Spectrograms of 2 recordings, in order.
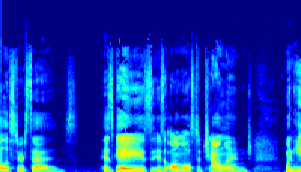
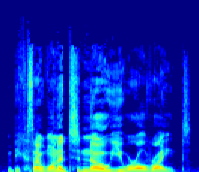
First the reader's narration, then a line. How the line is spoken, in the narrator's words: he sighs and says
